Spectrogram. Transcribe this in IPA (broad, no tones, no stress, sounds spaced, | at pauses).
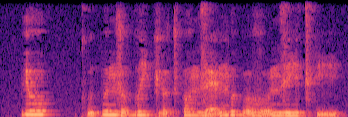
ɾʲ o | kʷʰ ḭ p ɯ n z o̰ ɡʷ i kʲ o̰ t͡sʼ o n z ɛ̰ ŋʷ ɯ ɓ o̰ ɣ o̰ n z i t͡sʼ ḭ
